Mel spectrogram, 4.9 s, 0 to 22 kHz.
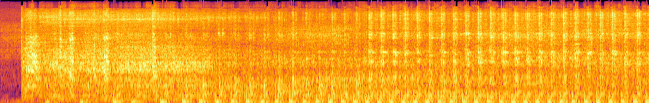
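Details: Kawasaki 300 4x4 ATV single-cylinder with new NGK spark plug, started in neutral without choke and running with no air filter fitted: catches quickly into an even, steady thumping idle with no misses or knocks; normal start and idle.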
